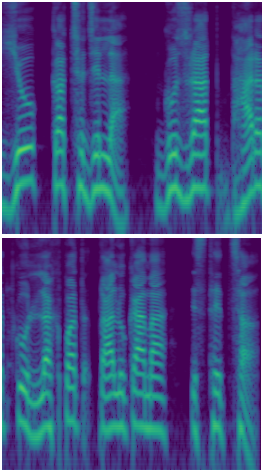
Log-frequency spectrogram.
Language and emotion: Nepali, neutral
